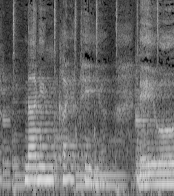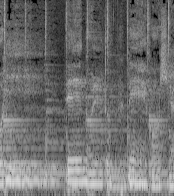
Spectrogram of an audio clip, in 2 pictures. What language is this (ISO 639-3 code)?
kor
